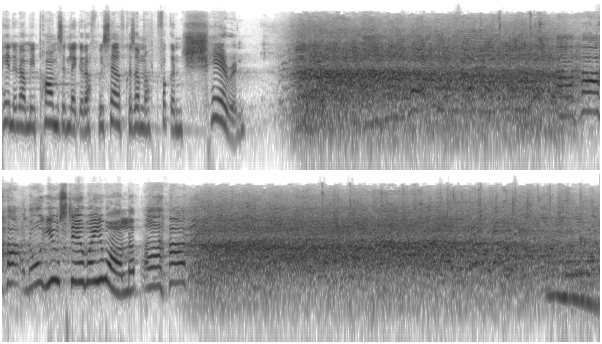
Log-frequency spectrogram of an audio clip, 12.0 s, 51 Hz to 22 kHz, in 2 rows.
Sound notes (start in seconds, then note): 2.8 audience laughs; 7.6 audience laughs and applauds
